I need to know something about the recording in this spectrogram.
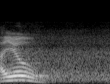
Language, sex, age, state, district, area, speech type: Bodo, male, 45-60, Assam, Chirang, rural, read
